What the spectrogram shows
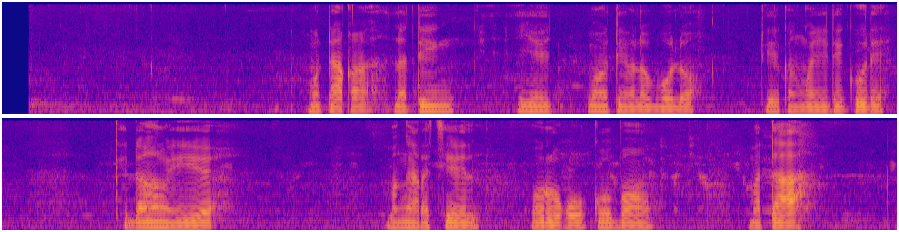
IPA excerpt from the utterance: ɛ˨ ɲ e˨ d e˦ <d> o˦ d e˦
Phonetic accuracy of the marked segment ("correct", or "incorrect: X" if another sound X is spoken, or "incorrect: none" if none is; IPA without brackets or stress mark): incorrect: ɡ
